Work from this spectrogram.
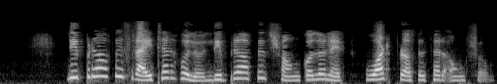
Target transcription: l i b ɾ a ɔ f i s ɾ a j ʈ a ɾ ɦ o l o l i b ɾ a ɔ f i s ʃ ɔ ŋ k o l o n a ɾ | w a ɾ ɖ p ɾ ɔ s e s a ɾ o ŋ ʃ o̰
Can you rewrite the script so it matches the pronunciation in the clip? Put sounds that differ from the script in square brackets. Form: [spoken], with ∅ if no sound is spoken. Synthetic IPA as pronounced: l i b ɾ a ɔ f i s ɾ a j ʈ a ɾ ɦ o l o l i b ɾ a ɔ f i s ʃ ɔ ŋ k o l o n [e] ɾ | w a ɾ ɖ p ɾ ɔ s e s a ɾ [ɔ] ŋ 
